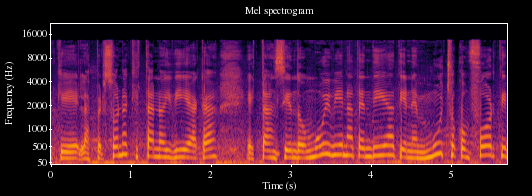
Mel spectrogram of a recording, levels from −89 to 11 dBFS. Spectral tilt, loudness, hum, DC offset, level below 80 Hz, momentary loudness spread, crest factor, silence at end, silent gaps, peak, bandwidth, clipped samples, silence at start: -5 dB/octave; -15 LUFS; none; under 0.1%; -30 dBFS; 4 LU; 14 dB; 0 s; none; 0 dBFS; 14 kHz; under 0.1%; 0 s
